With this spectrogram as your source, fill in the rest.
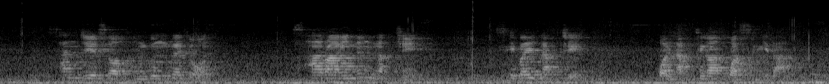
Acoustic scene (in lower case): residential area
